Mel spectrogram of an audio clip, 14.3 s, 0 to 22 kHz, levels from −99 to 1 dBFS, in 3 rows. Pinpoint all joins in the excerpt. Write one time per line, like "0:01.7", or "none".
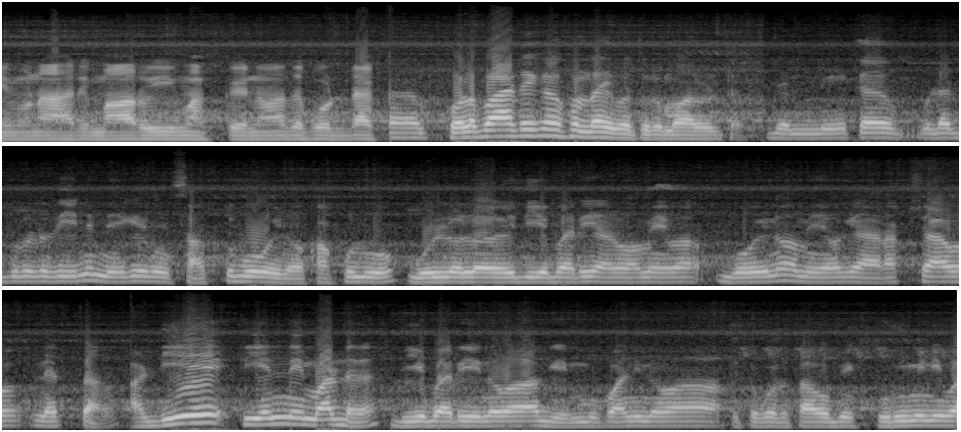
0:01.9
0:03.7
0:06.8
0:10.2
0:11.3
0:13.2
